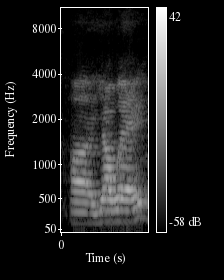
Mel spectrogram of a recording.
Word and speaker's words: Yahweh: They're often represented by YH, WH, and actually there are two different accepted pronunciations of Yahweh. Yahweh, which looks correct, but also Jehovah.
